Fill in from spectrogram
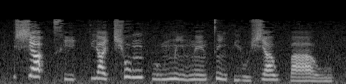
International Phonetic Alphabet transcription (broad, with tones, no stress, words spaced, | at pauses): ɕa˦ʔt͡sʰi˨ʔkja˧t͡ɕʰo˦ŋ pu˧ mĩ˥˧n̪ẽ˦t̪ĩ˥˧ kju˨˩ɕa˦wpa˨˩w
